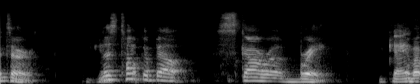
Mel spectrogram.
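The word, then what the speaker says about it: Skara Brae: Let's talk about Skara Bray. Okay. Am I pronouncing that correctly?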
